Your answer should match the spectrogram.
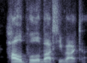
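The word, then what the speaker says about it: Halapoulivaati Vaitai: So Halapulavati Vaitai, Halapulavati Vaitai, Halapulavati Vaitai. And I nailed the pronunciation, and Michael goes, spell it.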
